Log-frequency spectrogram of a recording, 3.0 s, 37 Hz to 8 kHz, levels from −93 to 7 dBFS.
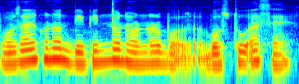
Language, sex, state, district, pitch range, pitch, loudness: Assamese, male, Assam, Kamrup Metropolitan, 140-165 Hz, 150 Hz, -15 LUFS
